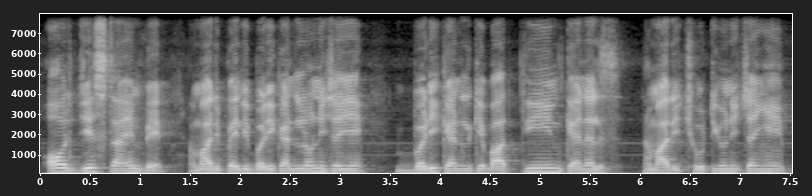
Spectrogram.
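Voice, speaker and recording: A forex trading instructor with a fairly high, fairly bright and clean voice and fairly even intonation explains a chart step by step in a screen-recorded tutorial. He proceeds with patient repetition mixed in.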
